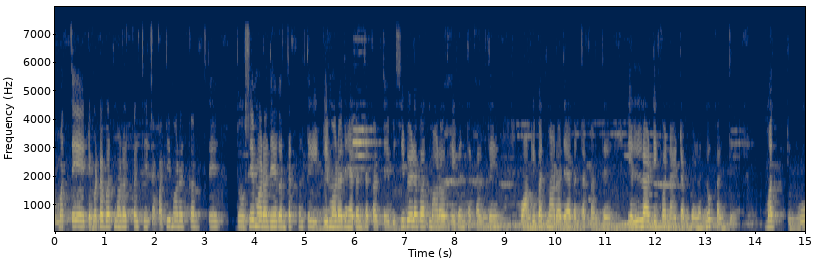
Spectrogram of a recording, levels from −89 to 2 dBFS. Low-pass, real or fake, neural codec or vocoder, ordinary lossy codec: 7.2 kHz; real; none; none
